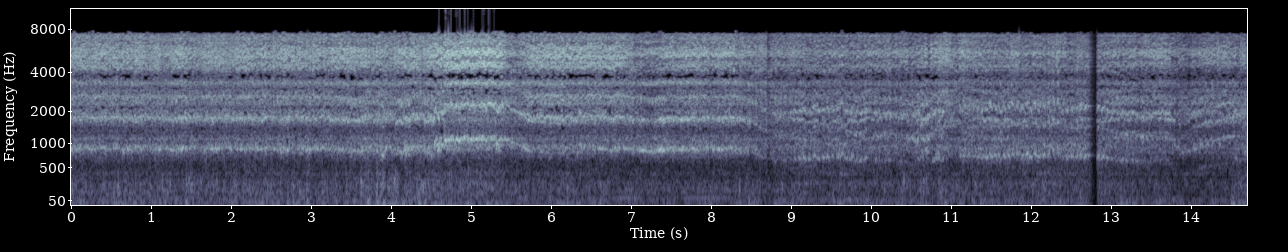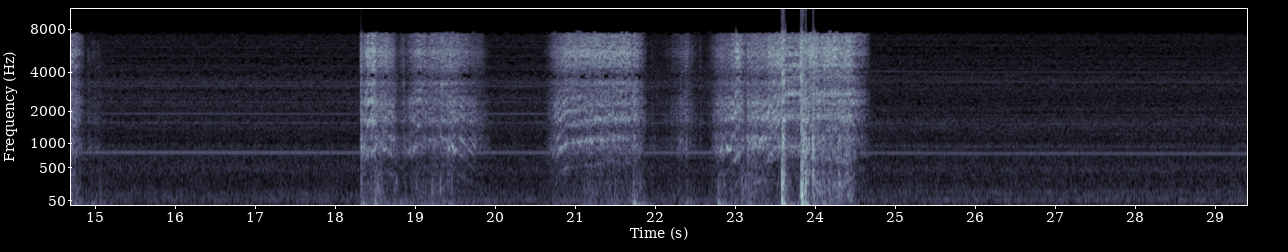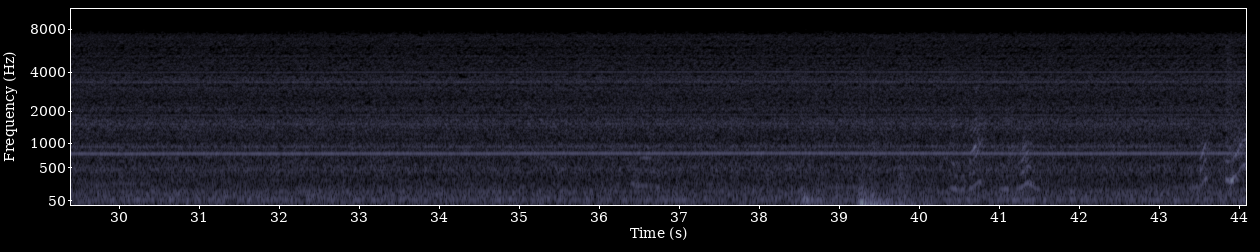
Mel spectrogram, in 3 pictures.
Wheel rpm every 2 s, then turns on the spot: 230, 230, 260, 230, 190, 170, 160, 60, 0, 40, 60, 70, 90, 0, 0, 0, 0, 0, 0, 0, 0, 0.
none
